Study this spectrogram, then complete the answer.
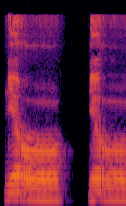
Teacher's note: cuma sedikit aja takrirnya. Eh, satu dua getaran ya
